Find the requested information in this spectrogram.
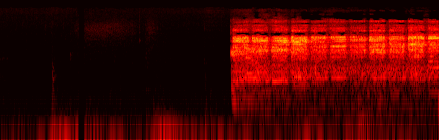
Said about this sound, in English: That is the white noise. Now it is scanning radio frequency, so that's why you do it.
